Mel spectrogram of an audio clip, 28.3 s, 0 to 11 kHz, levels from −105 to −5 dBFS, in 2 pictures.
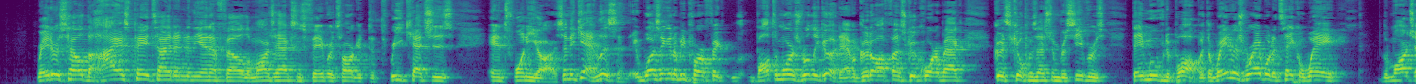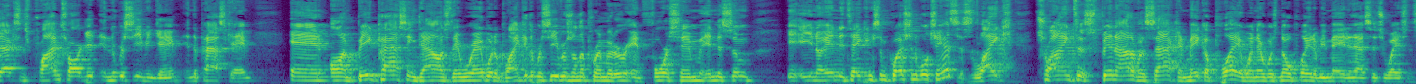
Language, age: English, 20-39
